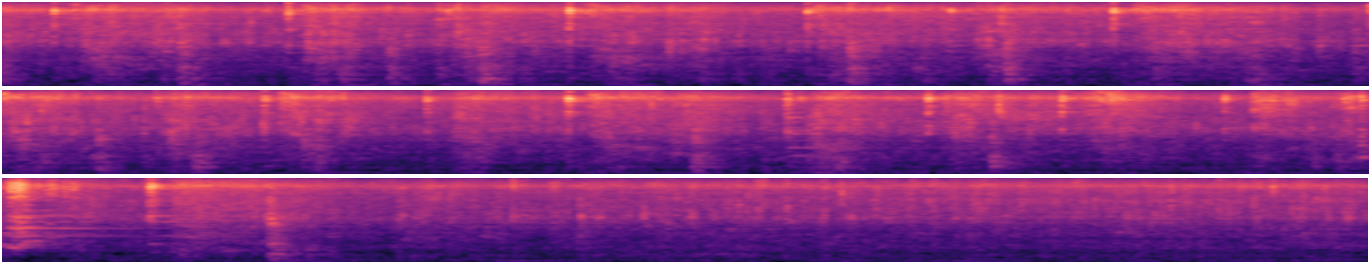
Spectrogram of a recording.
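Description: Mutton stirred and fried in a wok, a steady close sizzle of hot oil broken by repeated scraping and stirring strokes throughout, with no talk.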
